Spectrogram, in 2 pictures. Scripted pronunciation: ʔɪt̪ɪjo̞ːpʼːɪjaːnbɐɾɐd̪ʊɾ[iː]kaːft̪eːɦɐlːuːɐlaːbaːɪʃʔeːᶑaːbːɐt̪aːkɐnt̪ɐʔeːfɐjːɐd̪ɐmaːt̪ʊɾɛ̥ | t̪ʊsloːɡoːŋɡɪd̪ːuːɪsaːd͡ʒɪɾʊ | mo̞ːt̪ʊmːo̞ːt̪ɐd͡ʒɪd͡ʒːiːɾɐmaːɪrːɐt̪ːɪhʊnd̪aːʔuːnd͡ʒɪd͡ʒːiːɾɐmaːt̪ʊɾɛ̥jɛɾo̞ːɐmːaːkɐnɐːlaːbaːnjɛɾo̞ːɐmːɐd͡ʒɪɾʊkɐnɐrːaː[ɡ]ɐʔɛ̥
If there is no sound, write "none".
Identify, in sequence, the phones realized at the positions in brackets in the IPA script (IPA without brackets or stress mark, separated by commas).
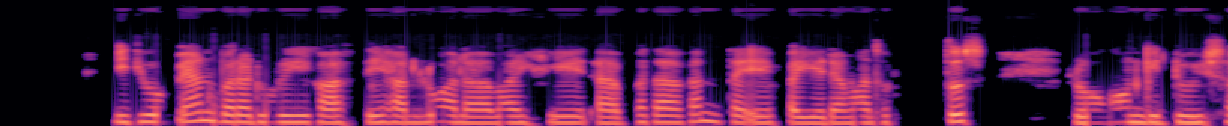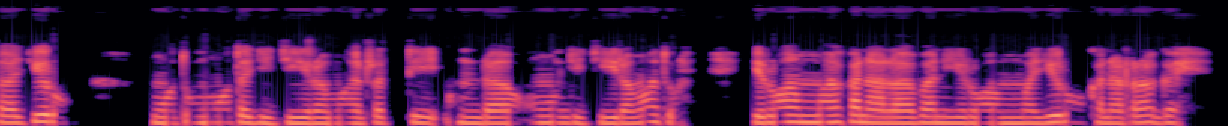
iː, ɡ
